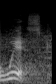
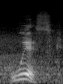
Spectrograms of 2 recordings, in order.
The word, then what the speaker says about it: whisk: I'm using a whisk. This is called a whisk. How do we pronounce whisk? Whisk. The H is silent. Just use the W sound. WW whisk plus the short is sound like this.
